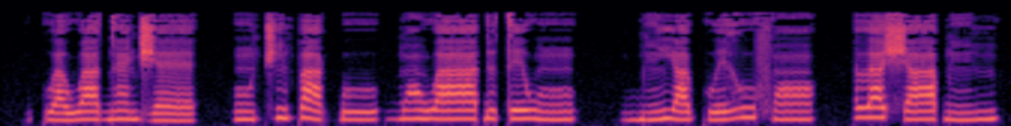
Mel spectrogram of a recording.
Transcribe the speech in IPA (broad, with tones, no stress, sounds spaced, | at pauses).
kʷ a˨ w a˧ d ɛ̃˧ d͡ʒ ɛ˨ | ũ˨ t͡ʃ ĩ˦ p a˦˨ k͡p u˧ | b ɔ̃˧ w aː˧ ɗ ɨ˧ t e˦ w ũ˧ | ɡ͡b ĩ˨˦ j a˧ kʷ e˨˦ ɣ u˦ f ɔ̃˧ | l a˦ ʃ aː˧ ɓ ĩ˨˦ ŋ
